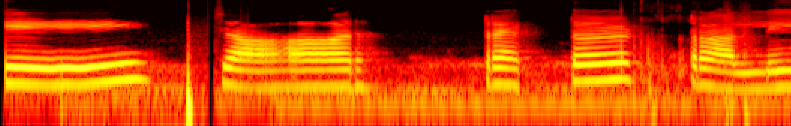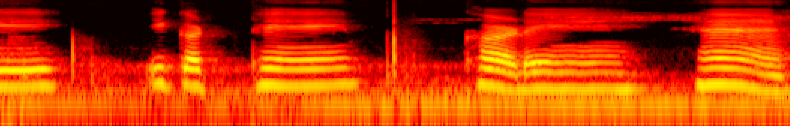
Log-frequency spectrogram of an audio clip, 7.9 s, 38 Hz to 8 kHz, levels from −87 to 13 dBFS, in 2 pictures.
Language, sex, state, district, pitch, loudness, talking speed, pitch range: Hindi, female, Punjab, Fazilka, 210 Hz, -16 LUFS, 55 wpm, 185-225 Hz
